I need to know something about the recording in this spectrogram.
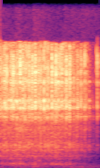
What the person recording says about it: during inhalation you should hear the capsule rattle as it spins inside the inhaler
